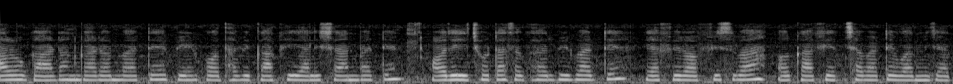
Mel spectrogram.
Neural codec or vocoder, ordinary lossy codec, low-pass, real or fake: codec, 16 kHz, 8 kbps, FreqCodec, larger model; Opus, 64 kbps; 7.2 kHz; fake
